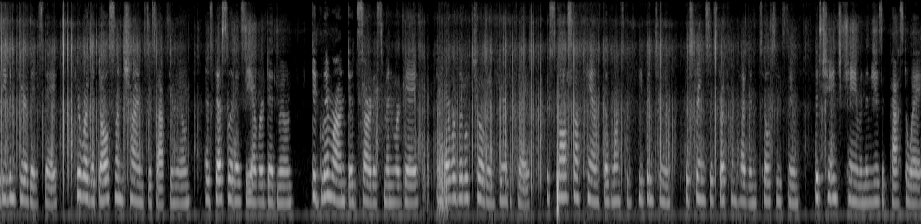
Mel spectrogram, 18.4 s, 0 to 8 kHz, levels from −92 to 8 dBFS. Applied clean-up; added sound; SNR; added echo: neural mask model RNNoise.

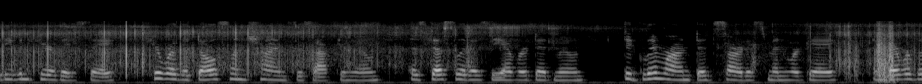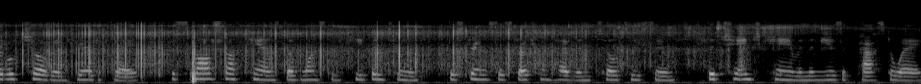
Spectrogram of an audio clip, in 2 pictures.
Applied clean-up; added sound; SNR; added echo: none; Fire; 4 dB; none.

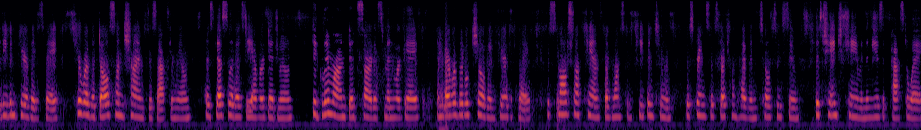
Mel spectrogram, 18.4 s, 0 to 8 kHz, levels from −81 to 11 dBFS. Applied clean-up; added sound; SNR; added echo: neural separator model SepFormer DNS4.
